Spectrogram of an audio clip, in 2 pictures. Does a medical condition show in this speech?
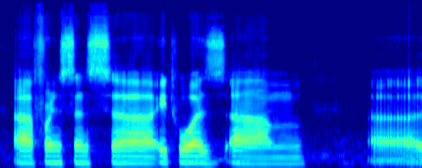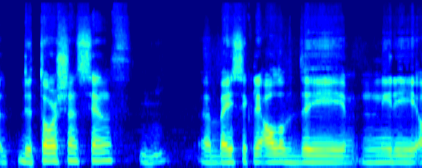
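No.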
